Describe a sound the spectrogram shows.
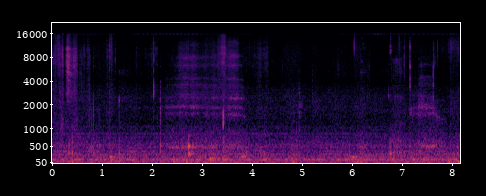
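A middle-aged man speaks steadily into a microphone, reading out.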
